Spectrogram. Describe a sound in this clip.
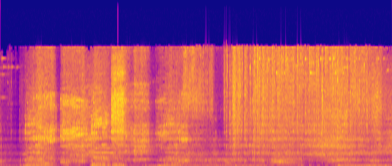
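Growling creatures snarl and groan nearby.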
